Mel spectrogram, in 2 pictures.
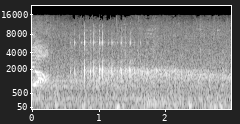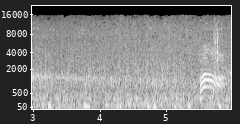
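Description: Wooden wagon wheels rattle and creak over the ground.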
